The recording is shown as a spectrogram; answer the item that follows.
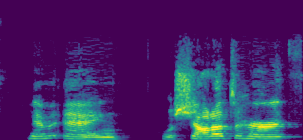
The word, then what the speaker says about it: Kim Ng: Pronounced Ang. So Kim Ang? Yep. Kim Ang.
